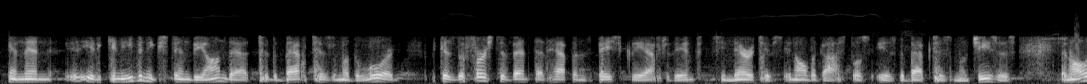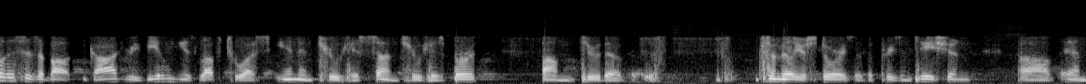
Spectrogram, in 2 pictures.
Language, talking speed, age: English, 175 wpm, 50-69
